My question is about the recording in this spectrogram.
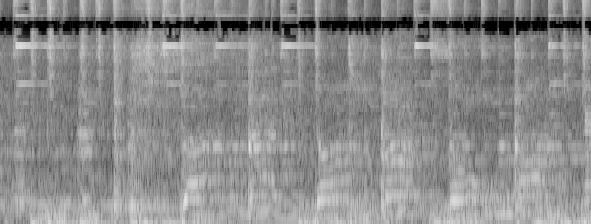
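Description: Live R&B band playing on stage: bass and drums under a lead melody line that slides up and down from about two seconds in.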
